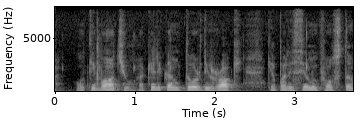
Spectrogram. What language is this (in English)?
Portuguese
